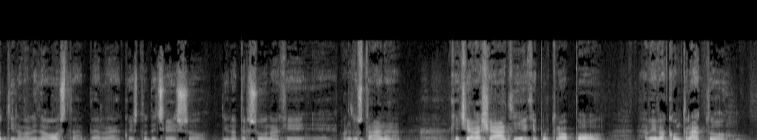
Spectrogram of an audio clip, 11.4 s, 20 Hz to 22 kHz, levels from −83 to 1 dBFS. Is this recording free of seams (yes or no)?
no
